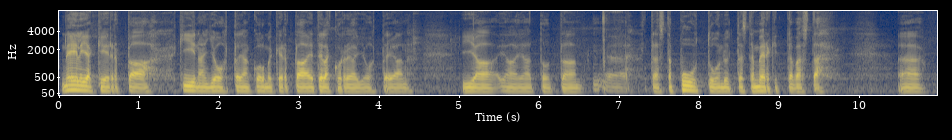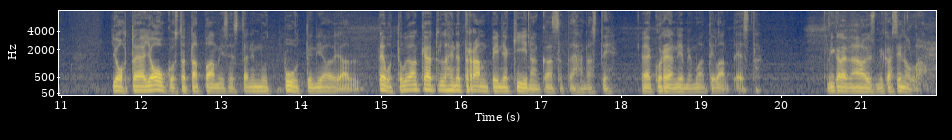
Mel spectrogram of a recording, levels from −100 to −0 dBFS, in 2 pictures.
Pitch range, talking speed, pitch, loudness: 90-105 Hz, 120 wpm, 95 Hz, -20 LUFS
